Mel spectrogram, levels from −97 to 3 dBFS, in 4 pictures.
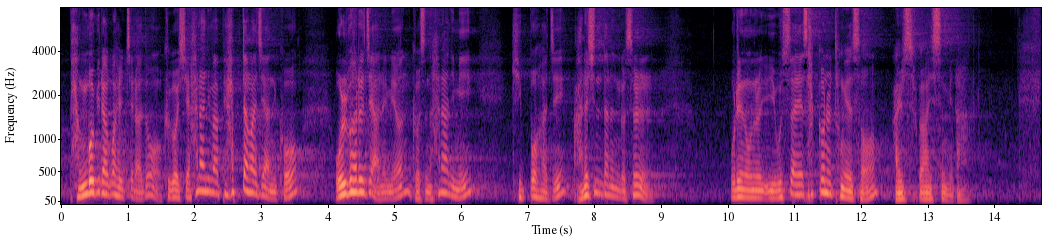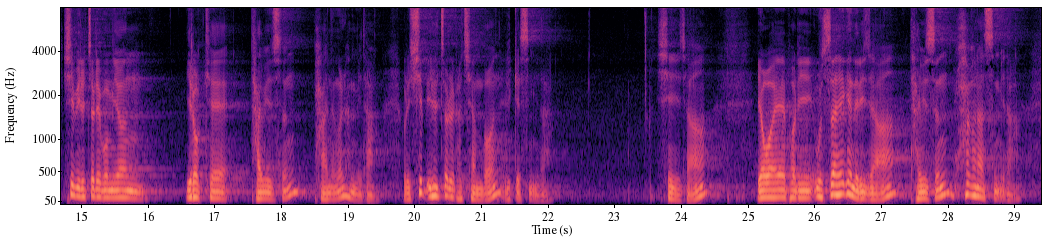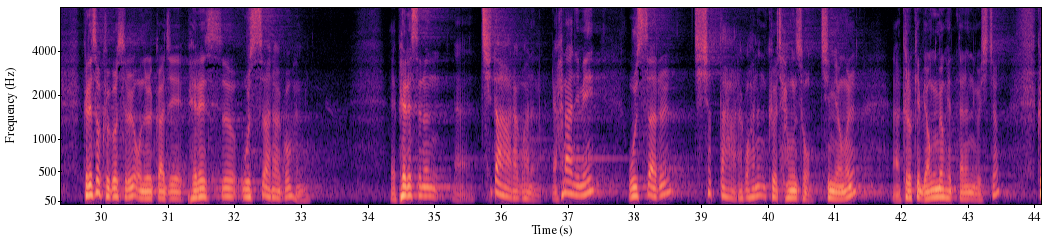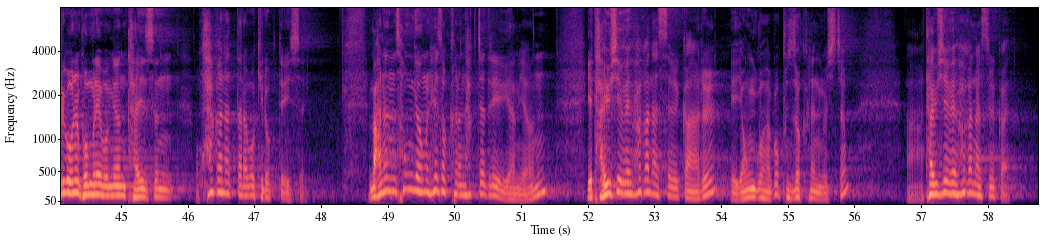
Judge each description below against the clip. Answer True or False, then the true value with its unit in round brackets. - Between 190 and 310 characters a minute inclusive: True (265 characters per minute)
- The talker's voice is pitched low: True (120 Hz)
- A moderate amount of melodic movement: False (7.5 semitones)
